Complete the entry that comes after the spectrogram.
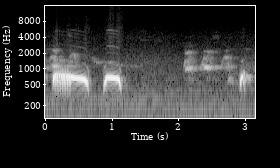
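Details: Spotted dove decoy-stimulating call: a long, slightly falling hollow coo and a shorter clipped one, followed by a faint higher warble and the start of another coo.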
